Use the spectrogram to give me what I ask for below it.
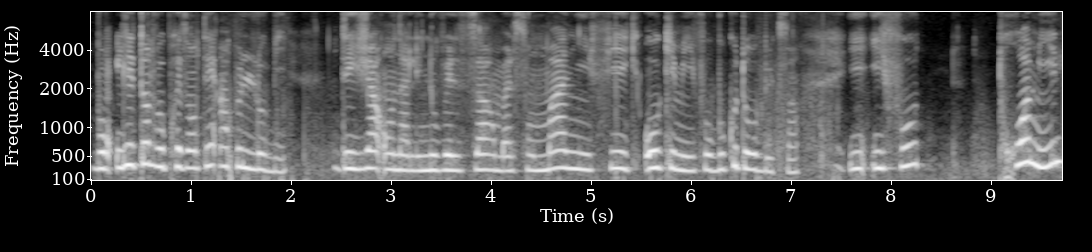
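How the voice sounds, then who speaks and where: Excitable high-pitched young woman gamer. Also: moderate pace. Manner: chatty, excitable, addresses viewers directly. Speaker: gaming youtuber. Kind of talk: casual gameplay commentary.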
